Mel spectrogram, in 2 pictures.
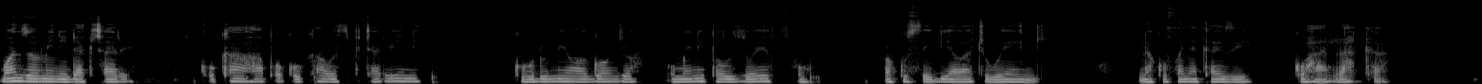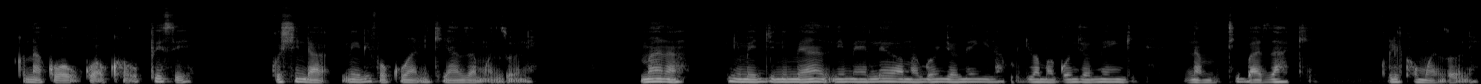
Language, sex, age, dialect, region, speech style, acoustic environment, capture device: Swahili, male, 18-24, Kenya - Nairobi Sheng-influenced, Kenya, relaxed, nature, mobile / Linux / Chrome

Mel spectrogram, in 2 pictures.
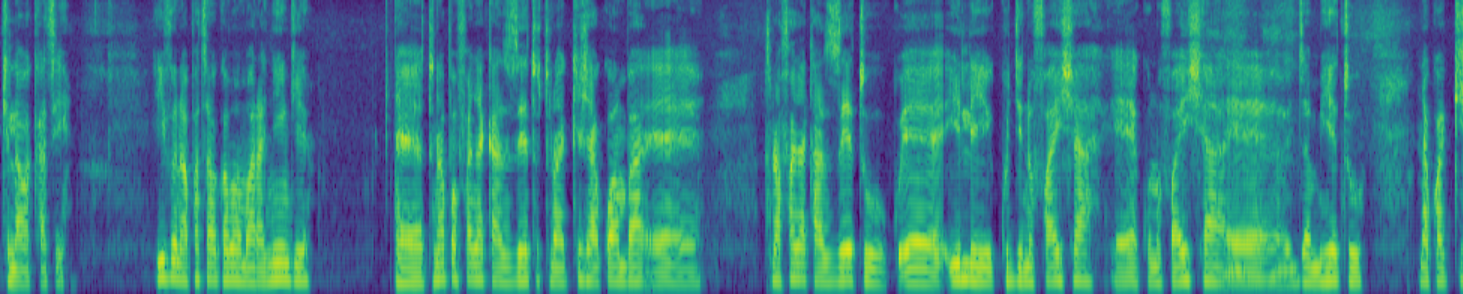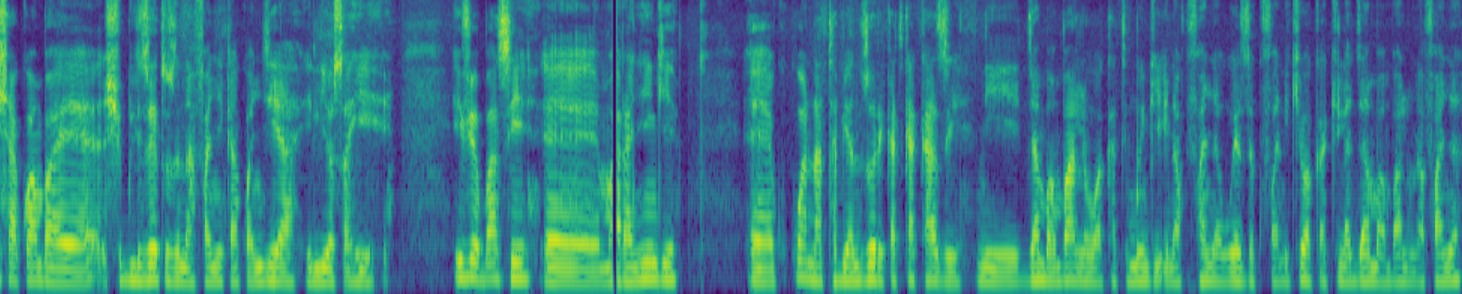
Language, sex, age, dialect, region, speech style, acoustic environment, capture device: Swahili, male, 18-24, Kenya - Nairobi Sheng-influenced, Kenya, relaxed; focused, silence, desktop / Linux / Chrome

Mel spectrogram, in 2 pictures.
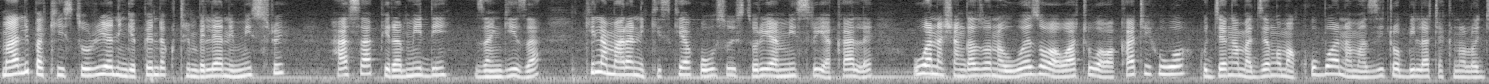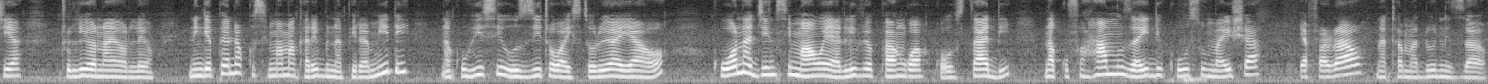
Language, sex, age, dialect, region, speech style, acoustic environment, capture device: Swahili, female, 35-44, Kenya - Nairobi Sheng-influenced, Kenya, happy, silence, desktop / Windows / Chrome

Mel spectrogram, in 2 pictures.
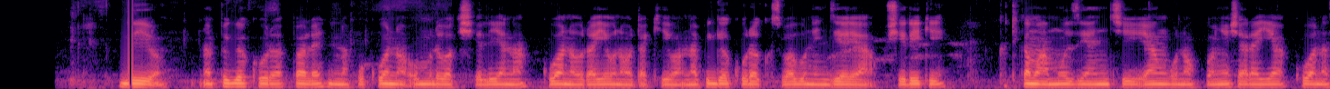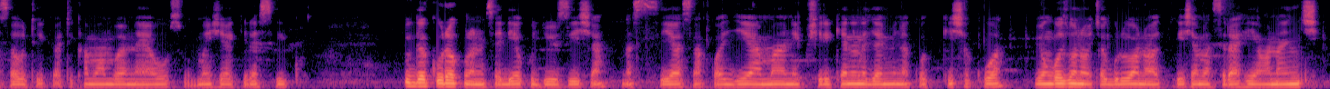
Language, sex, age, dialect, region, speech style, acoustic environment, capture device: Swahili, male, 18-24, Kenya - Nairobi Sheng-influenced, Kenya, happy; nervous, people talking; music; nature, mobile / Linux / Chrome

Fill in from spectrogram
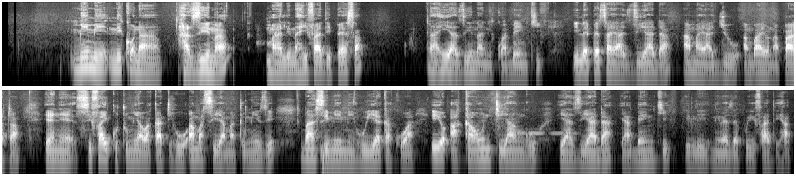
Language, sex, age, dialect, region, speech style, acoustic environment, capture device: Swahili, male, 18-24, Kenya - Mombasa, Kenya, focused, nature; silence, mobile / Linux / Chrome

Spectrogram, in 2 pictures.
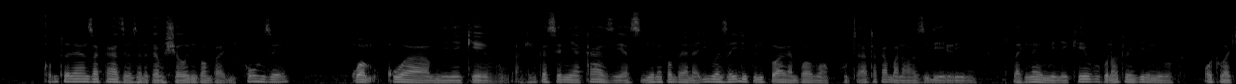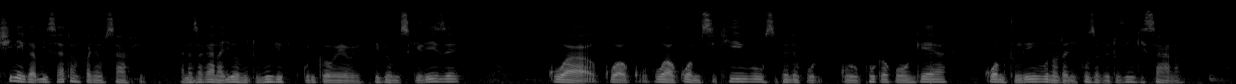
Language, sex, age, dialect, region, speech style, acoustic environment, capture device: Swahili, male, 25-34, Tanzania - Dar es Salaam, Tanzania, happy; focused, silence, mobile / macOS / Safari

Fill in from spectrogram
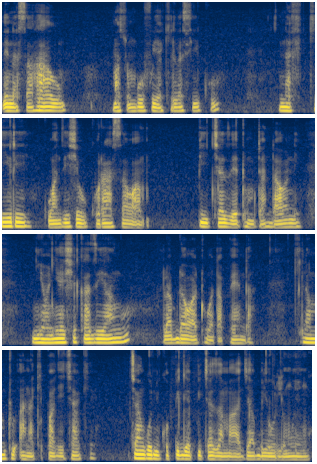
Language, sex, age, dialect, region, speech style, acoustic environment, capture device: Swahili, male, 25-34, Kenya - Mombasa, Kenya, focused, nature, mobile / Linux / Chrome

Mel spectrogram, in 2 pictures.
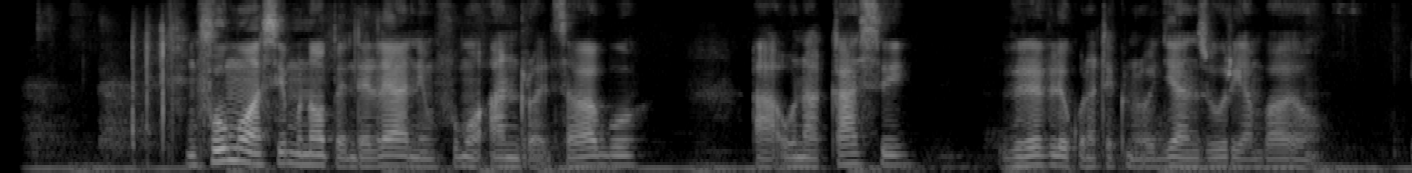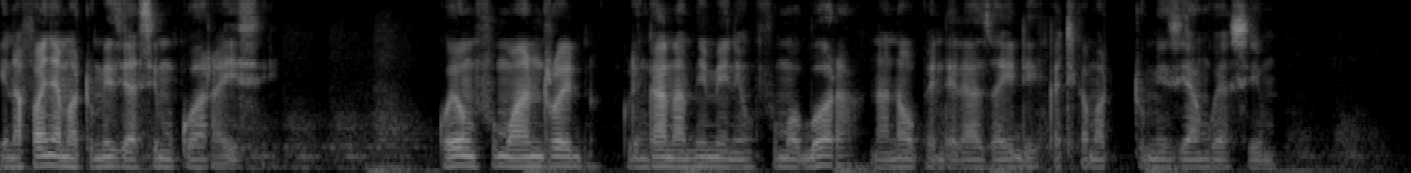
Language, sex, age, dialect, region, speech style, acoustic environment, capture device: Swahili, male, 25-34, Kenya - Mombasa, Kenya, relaxed; focused, silence, mobile / Linux / Chrome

